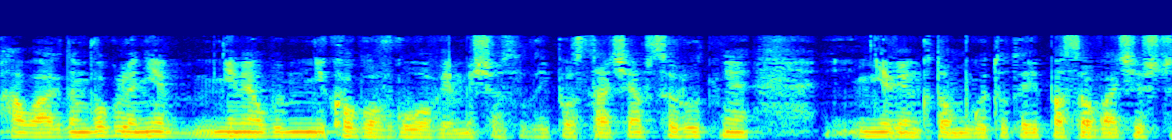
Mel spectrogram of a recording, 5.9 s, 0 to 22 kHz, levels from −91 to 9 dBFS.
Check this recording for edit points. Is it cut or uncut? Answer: uncut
